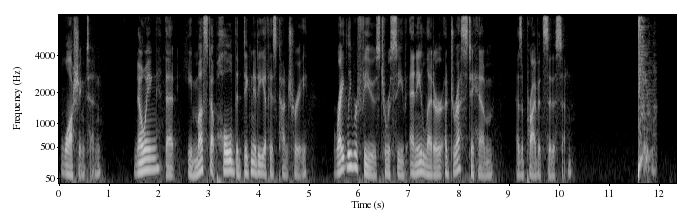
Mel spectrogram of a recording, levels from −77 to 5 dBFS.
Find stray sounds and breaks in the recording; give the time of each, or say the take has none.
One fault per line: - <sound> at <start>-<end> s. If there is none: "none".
- thud at 11.6-12.0 s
